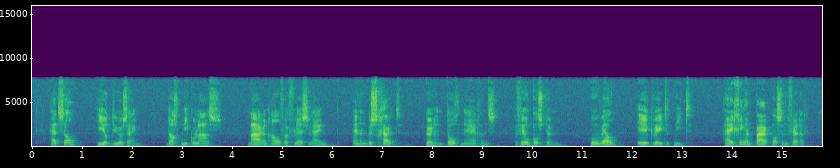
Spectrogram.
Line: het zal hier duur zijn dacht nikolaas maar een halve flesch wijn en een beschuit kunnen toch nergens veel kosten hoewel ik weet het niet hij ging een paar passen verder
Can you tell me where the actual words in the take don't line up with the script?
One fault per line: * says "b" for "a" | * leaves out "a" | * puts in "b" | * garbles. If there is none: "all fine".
all fine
